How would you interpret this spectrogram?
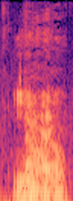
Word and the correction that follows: Ngannou: I believe you pronounce it Ngannou.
